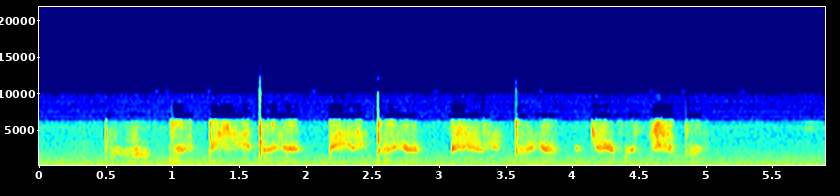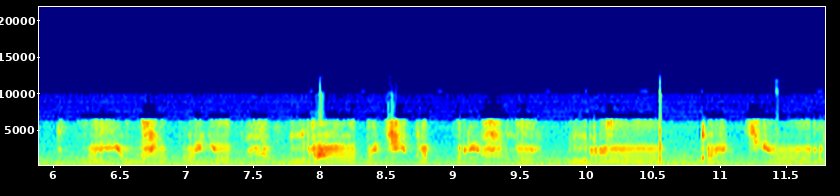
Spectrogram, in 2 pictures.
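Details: Pet talking parrot chattering indoors in quick, speech-like bursts of raspy, high syllables and clicks, some with short whistled notes, repeated unevenly across the clip with brief pauses between phrases.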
